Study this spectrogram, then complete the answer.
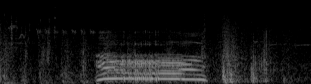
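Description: A camel groans loudly.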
